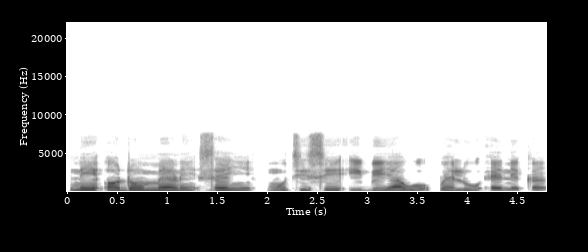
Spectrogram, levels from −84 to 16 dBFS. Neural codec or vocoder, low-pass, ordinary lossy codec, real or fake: none; none; none; real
